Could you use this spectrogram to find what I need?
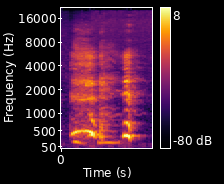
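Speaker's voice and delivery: loud, high giggle; real cackling at your own joke. Real, not acted. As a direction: burst out in high-pitched giggles.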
